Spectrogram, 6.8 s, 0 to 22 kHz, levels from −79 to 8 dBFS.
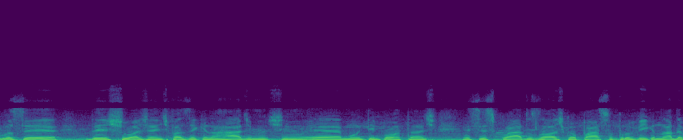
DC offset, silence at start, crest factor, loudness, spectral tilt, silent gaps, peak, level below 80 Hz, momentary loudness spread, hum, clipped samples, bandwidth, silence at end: under 0.1%; 0 s; 10 dB; -20 LUFS; -10 dB/octave; none; -10 dBFS; -38 dBFS; 3 LU; none; under 0.1%; 5.2 kHz; 0 s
